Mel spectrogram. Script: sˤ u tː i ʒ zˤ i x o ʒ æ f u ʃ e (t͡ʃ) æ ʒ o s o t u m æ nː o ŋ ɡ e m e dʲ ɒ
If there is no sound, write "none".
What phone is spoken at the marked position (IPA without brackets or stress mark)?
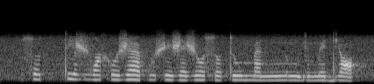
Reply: ʒ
